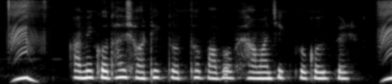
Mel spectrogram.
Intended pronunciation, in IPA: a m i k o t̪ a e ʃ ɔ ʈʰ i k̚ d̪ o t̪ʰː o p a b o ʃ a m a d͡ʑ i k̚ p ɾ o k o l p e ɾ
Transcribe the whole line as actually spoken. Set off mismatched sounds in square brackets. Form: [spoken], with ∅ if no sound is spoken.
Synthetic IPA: a m i k o [t̪ʰ] a e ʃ ɔ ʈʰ i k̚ [t̪] o t̪ʰː o p a b o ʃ a m a d͡ʑ i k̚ p ɾ o k o l p e ɾ

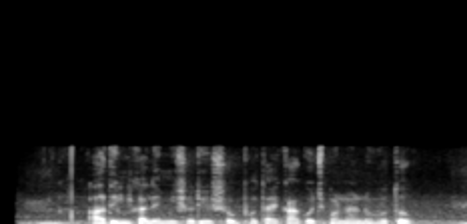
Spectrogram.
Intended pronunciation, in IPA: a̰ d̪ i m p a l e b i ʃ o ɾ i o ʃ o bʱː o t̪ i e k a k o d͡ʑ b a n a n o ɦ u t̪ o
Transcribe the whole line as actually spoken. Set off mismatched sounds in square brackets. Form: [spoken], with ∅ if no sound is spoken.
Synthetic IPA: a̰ d̪ i m [k] a l e [m] i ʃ o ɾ i o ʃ o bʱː o t̪ [a] e k a [ɡ] o d͡ʑ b a n a n o ɦ [o] t̪ o

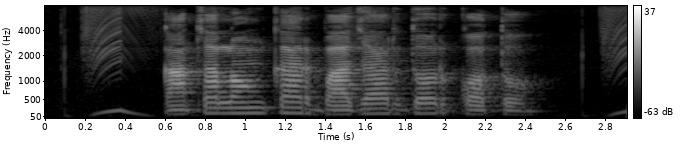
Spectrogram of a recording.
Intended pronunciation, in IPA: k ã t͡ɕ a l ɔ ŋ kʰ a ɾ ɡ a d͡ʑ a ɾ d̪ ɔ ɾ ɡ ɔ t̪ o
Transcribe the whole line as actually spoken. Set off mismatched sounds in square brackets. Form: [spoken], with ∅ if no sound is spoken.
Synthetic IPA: k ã t͡ɕ a l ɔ ŋ [k] a ɾ [b] a d͡ʑ a ɾ d̪ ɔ ɾ [k] ɔ t̪ o

